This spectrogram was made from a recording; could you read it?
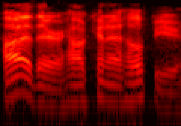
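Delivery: sarcastic, falsely polite, fake friendly tone. In character, greeting armed strangers to defuse the situation: sarcastic, grinning greeting. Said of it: "a little bit of a sarcastic grin while saying".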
